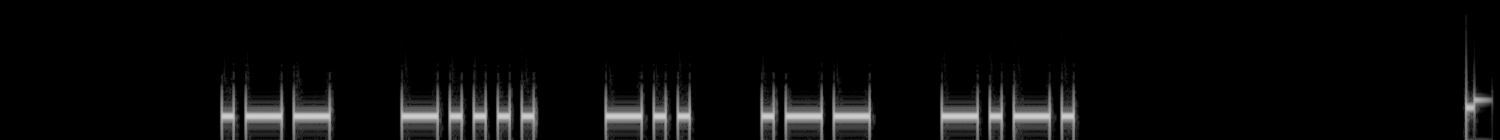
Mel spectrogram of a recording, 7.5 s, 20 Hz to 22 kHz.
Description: Morse code, heard as a keyed tone, about 20 wpm, spaced as for 14 wpm, 700 Hz. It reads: W6DWC
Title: 147 Lesson 24g - Letter y - Call Signs 20wpm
